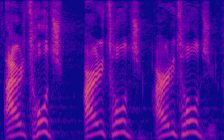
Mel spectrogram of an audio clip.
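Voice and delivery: high, fed-up singsong repeat; exasperated repetition. Acted. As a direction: drum it in like you're sick of repeating it. Acted fed-up man repeating himself.

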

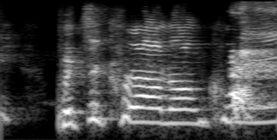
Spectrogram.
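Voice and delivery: high, laughing hype-man cheer; excited hype. Real, not acted. Hyping her up, laughing.

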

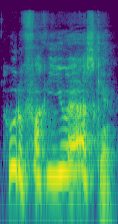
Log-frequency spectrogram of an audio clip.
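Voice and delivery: high, exasperated comeback; incredulous retort. Retold or imitated. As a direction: shoot back in disbelief. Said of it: "And I'm like".

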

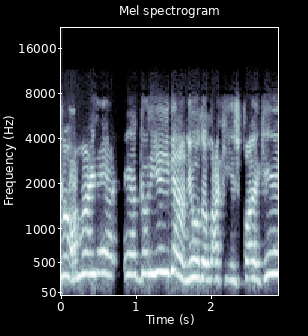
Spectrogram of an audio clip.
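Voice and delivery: a pub punter marvelling at a lucky winner; excited punter. Retold or imitated. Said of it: "the bloke next to him says".

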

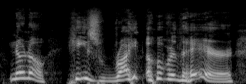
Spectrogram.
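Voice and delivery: pushing him to go over; insistent excited cashier. Retold or imitated. Cashier insists, star nearby.

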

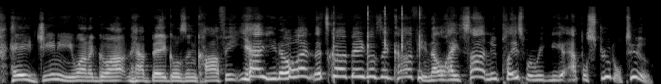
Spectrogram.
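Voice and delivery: high-pitched mock-excited chatter; hammed-up, squeaky enthusiasm; eager friends chatting. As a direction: play giddy friends tempted by treats. Acts out eager friends planning bagels.

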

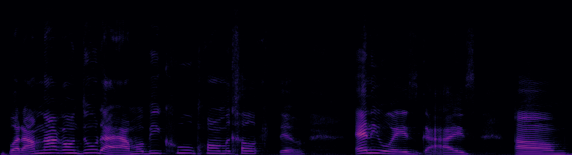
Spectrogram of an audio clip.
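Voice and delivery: usual speaking voice

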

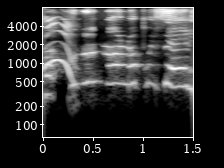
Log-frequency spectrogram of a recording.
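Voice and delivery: dad can't believe it; imitating a stunned father; retold disbelief. Dad hearing the Taylor news.

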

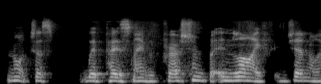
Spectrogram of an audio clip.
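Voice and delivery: ordinary delivery

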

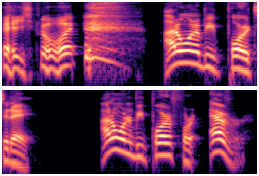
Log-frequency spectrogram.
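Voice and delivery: high, loud, quick burst of mock excitement; mock excited. A poor person declaring he won't be poor, mock excited. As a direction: gush it like a sudden wish.

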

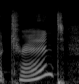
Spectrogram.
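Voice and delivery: TRENT said high with a rising question. Retold or imitated. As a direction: lift "Trent" into a tentative query. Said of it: "with a question mark".

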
